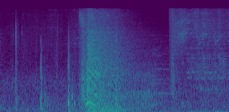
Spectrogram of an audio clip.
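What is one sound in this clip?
Glass shatters with a loud burst.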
